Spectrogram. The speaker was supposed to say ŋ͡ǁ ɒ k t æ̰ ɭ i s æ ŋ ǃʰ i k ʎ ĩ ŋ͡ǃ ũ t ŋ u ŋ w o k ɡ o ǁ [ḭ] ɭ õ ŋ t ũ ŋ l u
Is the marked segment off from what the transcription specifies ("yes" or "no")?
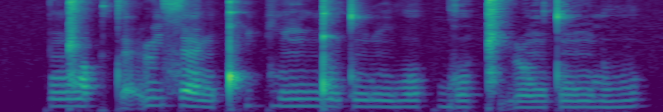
no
